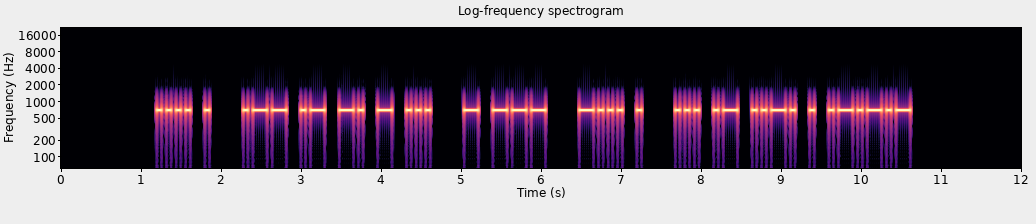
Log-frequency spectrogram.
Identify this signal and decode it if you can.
Morse code, heard as a keyed tone, about 20 wpm, 700 Hz. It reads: HE WANTS TO BE SAFE.
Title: Additional Easy Phrases 20wpm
